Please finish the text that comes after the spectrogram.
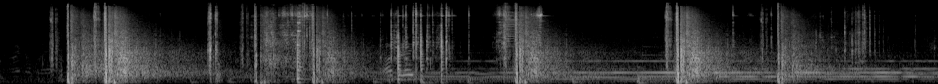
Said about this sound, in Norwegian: Var det et av disse muskettskuddene som drepte Karl 12. den mørke torsdagskvelden 11. desember i 1718?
